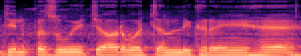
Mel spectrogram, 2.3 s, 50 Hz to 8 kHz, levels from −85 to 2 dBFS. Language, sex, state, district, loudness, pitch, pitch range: Hindi, male, Haryana, Rohtak, -12 LUFS, 135 Hz, 130-135 Hz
